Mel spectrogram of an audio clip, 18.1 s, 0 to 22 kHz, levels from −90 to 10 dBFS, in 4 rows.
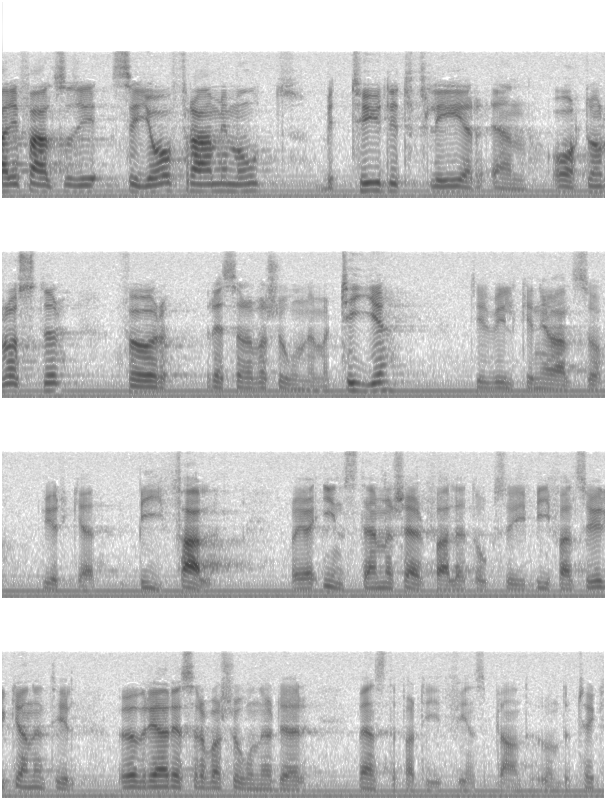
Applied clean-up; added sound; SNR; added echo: none; none; none; none.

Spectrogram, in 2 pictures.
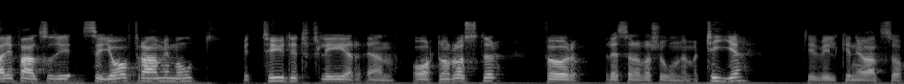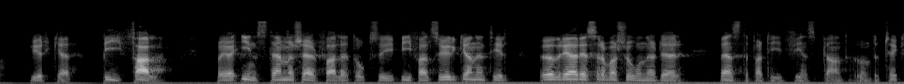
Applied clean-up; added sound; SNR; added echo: neural mask model DeepFilterNet 3.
